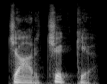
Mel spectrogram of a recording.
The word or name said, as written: चार्चिक्य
